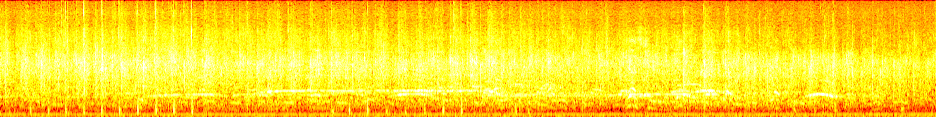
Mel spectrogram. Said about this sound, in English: Why don't you give God a hand clap of praise?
